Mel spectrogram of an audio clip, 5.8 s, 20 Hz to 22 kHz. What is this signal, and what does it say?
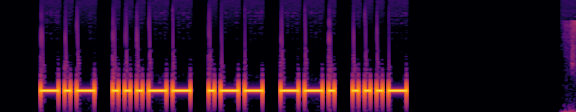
Morse code, heard as a keyed tone, about 24 wpm, 700 Hz. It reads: K3WGV
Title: Speed Racing - USA 1x3 Call Signs 20wpm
